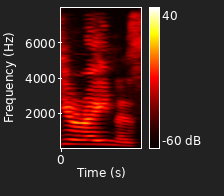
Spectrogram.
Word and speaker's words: Uranus: which we had said would be is it Uranus or we doing okay we're talking about Uranus in in Taurus right Uranus so um the correct pronunciation is Uranus unfortunately for those people out there that can't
